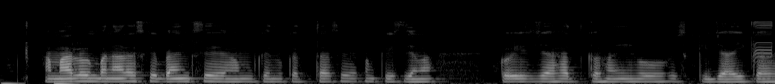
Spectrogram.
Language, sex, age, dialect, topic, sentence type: Bhojpuri, male, 18-24, Western, banking, question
